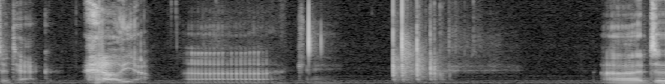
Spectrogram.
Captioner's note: dice rolling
